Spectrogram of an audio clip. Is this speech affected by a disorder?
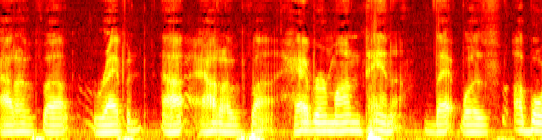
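Yes: Parkinson's; tremors as early symptom.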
